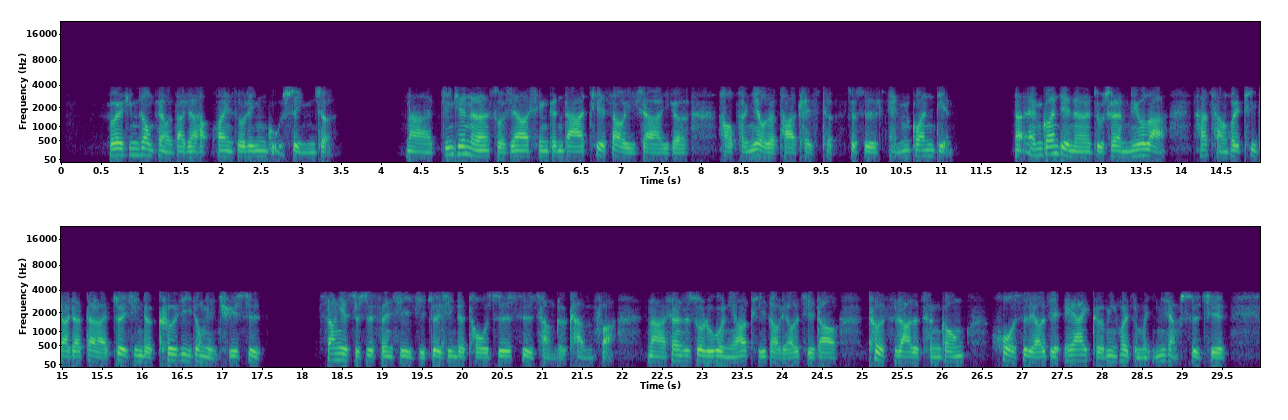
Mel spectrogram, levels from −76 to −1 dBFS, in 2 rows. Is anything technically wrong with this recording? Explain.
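Yes. The speech has a buzzy, gravelly roughness throughout, confined to about 250 Hz to 3.4 kHz with nothing above 3.7 kHz. This is the GSM full-rate codec, which fits a 13 kbps link. It resynthesises speech from a vocal-tract model driven by sparse pulses, which leaves that grit.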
